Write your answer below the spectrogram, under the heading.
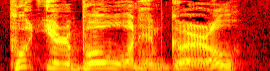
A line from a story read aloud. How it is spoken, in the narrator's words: he said loudly enough for Pinochet to hear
